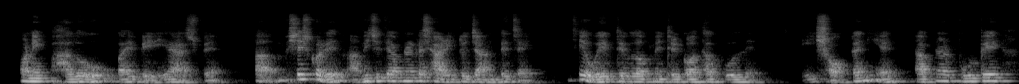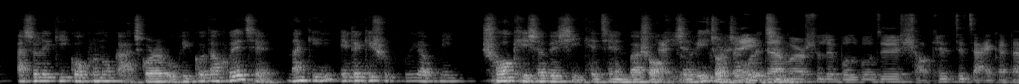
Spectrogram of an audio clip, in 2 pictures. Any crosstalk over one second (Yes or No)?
Yes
